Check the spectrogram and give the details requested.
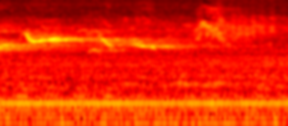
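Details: Eurasian blackbird singing from the top of a pine beneath a window on a spring morning: one clear fluted whistle, gliding slightly downward, then a thin, high twittering flourish, over a steady low electrical hum.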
